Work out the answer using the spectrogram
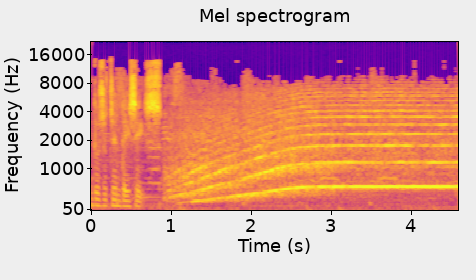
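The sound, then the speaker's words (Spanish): The alarm siren of the Chernobyl nuclear power plant during the 1986 explosion: after brief voices, a loud wailing tone winds up in pitch over about two seconds, then holds a steady, sustained howl. “Así sonaba la sirena de la central nuclear de Chernóbil cuando explotó.”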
